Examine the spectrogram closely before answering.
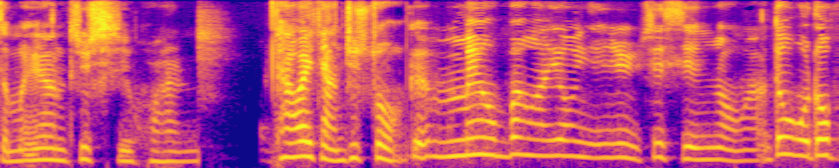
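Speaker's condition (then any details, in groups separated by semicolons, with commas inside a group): Moderate-to-severe hearing loss; wears hearing aids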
